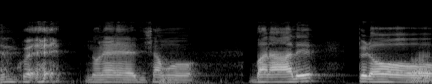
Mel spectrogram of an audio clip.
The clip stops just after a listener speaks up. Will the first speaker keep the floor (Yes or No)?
Yes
